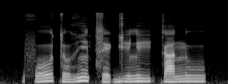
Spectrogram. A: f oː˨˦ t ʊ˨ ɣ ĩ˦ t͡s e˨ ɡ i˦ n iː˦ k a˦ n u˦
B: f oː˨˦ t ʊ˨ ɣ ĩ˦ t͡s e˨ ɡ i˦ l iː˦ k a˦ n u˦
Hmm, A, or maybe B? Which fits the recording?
B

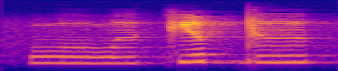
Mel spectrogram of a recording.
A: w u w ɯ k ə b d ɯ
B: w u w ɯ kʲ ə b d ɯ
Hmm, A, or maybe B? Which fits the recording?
B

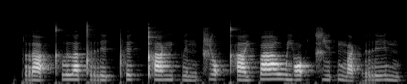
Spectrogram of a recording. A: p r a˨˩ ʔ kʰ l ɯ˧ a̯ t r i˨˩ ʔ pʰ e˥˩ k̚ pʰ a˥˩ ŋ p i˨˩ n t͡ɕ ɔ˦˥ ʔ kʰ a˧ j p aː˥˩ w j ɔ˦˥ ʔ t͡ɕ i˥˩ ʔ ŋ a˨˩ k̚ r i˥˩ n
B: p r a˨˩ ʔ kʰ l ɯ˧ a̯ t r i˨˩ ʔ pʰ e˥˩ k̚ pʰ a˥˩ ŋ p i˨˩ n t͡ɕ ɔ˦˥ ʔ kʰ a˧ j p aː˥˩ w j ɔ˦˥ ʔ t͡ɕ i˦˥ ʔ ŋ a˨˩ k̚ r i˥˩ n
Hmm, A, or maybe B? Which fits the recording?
B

